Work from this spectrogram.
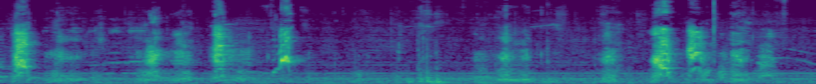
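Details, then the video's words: Puppies six and a half weeks old romp wildly, giving scattered high yips and short barks with quiet gaps between bursts, a few tiny squeaks, and a steady low electrical hum throughout. "Puppies Gone Wild"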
